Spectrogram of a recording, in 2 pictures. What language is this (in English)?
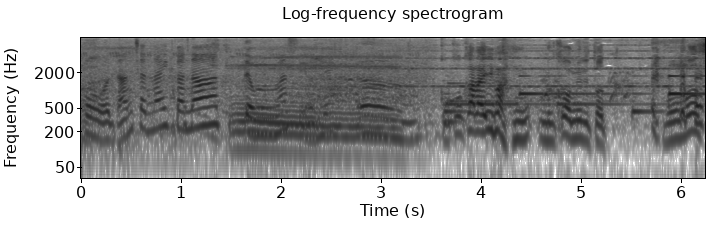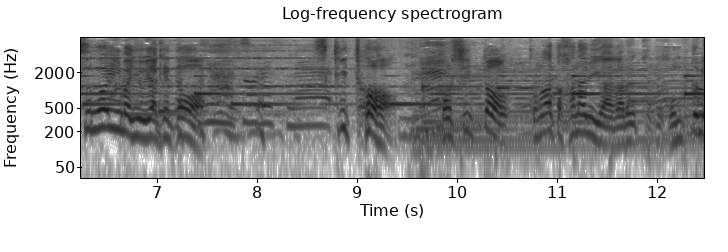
Japanese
